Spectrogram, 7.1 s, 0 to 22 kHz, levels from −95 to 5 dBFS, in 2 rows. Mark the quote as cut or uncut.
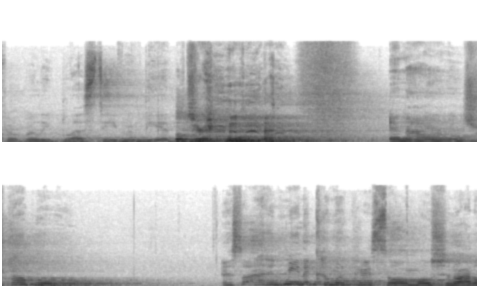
uncut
